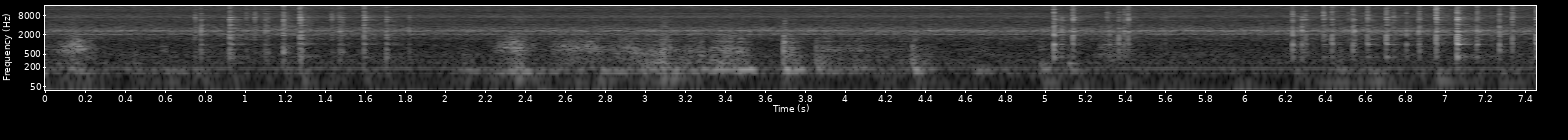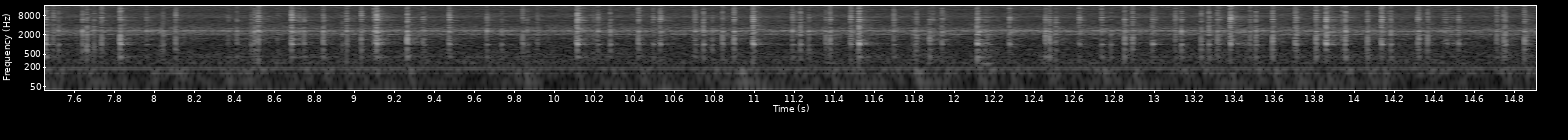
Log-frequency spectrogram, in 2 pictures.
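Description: Fingertips and long nails tap the blue snowflake lid of a round, striped metal cookie tin that is held up. Quick, bright metallic clicks with a thin ring around 2.6 kHz come in dense, uneven bursts, growing busier in the second half over a steady background hiss. A softer rustling stretch appears early on.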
